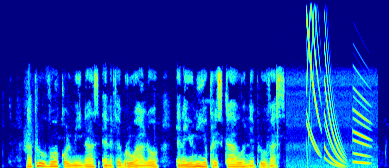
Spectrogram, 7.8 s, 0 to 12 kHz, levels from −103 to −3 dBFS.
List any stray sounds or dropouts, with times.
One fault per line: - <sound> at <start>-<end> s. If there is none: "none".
- chirp at 6.1-7.5 s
